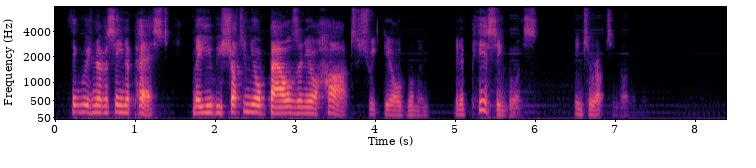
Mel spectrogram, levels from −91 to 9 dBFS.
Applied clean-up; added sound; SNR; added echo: neural separator model SepFormer DNS4.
